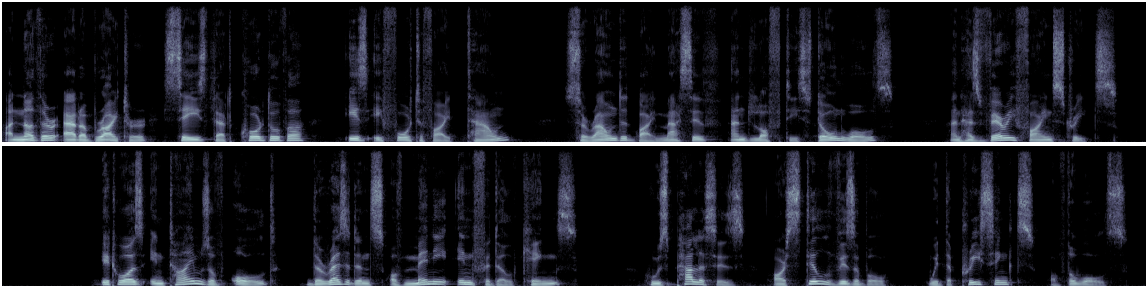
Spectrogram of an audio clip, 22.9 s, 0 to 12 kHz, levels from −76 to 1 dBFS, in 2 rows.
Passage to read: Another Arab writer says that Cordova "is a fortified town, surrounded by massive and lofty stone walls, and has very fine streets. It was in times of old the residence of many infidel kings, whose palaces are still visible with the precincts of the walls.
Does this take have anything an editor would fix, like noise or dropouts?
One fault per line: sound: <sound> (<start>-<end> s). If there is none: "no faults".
no faults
